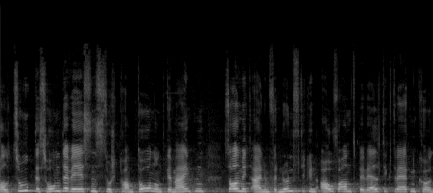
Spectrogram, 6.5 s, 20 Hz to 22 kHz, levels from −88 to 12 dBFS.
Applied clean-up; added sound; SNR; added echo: none; none; none; none.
